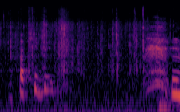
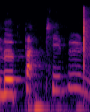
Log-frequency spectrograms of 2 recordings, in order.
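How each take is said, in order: First: Souffle lent et rêveur, presque sans voix; chuchoté. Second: Redit plus fort et plus haut, amusé; répété plus fort. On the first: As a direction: murmurer le mot en le savourant. Savoure le mot papier bulle. (murmure lent et émerveillé) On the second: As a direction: lancer le mot à voix haute, ravie. Répète le mot papier bulle. (exclamation amusée à voix haute) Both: Pretend.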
